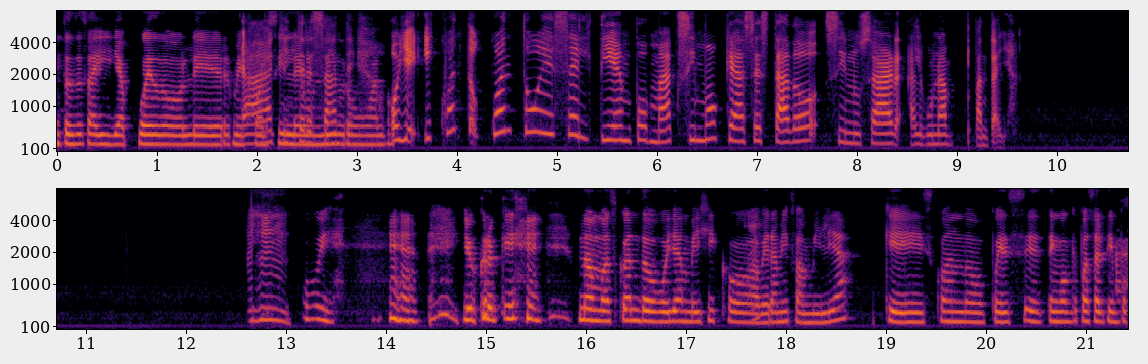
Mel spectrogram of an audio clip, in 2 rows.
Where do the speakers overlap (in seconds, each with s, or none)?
1.8 s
